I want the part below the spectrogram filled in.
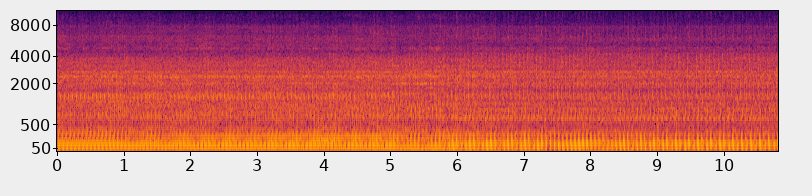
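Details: Yağmur YET 300 single-cylinder tiller after repair, previously tipped over, then misfired, stalled and starter would not pull: steady even thumping about four beats a second, no misses or knocks; normal idle.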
